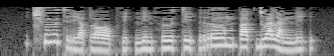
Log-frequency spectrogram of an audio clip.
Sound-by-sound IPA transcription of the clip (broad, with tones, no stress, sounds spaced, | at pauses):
t͡ɕʰ ɯː˥˩ t r i˩˦ a̯ p l ɔː˨˩ pʰ i˨˩ t̚ n i˨˩ n h ɯː˧ t i˨˩ ʔ r ɤː˥˩ m p a˦˥ k̚ d u˥˩ a̯ l a˧ ŋ n i˦˥ ʔ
